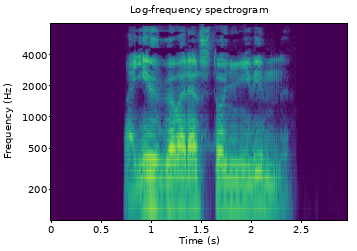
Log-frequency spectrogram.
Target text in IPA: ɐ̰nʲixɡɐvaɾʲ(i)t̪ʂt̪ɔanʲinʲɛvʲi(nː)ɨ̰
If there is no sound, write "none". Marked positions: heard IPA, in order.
a, nː

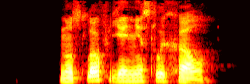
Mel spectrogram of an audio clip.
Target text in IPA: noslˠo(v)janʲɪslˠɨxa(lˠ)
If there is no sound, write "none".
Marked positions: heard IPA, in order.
f, lˠ

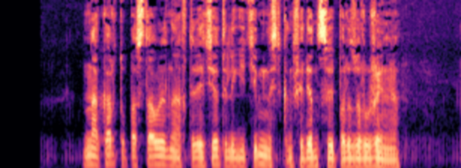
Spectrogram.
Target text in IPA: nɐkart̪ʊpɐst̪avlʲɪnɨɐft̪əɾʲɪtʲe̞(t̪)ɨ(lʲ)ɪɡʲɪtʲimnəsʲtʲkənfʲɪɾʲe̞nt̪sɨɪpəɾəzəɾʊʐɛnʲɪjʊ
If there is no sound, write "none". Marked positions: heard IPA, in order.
t̪, lʲ

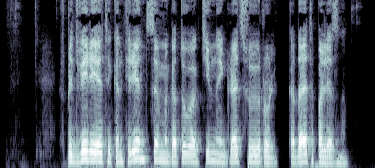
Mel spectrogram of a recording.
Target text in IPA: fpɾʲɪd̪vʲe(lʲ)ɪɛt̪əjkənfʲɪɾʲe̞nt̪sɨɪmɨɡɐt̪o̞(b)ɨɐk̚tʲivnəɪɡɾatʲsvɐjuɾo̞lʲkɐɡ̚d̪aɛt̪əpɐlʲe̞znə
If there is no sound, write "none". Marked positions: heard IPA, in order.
ɾʲ, v

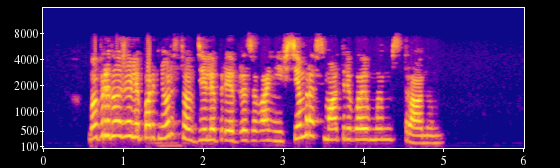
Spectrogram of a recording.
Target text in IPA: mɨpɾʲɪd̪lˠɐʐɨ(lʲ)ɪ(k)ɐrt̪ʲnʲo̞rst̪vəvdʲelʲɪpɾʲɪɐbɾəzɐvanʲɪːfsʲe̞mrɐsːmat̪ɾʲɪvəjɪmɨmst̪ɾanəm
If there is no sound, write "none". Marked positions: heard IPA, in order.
lʲ, p

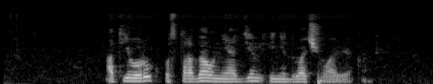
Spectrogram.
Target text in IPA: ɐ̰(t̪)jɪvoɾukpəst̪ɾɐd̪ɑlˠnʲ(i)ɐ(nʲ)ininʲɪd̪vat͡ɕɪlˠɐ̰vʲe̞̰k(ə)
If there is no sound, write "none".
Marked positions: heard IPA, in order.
t̪, ɪ, dʲ, ə

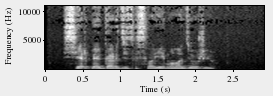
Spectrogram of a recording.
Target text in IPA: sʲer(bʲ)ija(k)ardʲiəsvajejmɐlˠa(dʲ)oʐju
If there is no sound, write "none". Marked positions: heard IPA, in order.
bʲ, ɡ, dʲ

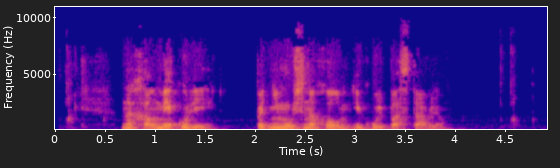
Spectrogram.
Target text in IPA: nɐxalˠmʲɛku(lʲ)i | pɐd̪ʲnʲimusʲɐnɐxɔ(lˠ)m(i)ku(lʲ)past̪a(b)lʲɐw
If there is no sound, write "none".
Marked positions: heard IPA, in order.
lʲ, lˠ, i, lʲ, w

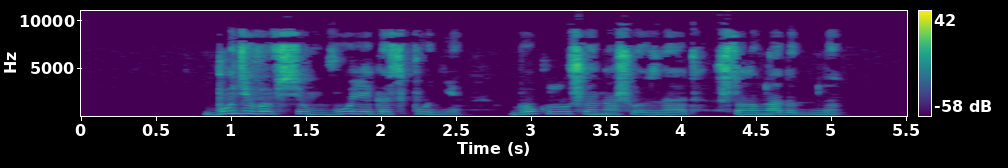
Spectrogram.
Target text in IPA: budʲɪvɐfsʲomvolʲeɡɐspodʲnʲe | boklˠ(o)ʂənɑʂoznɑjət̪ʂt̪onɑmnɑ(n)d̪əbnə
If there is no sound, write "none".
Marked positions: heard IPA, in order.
u, none

